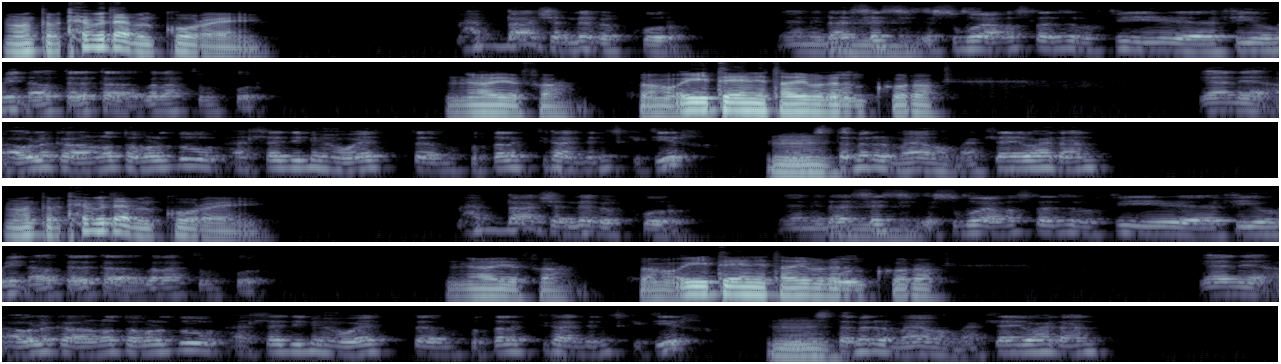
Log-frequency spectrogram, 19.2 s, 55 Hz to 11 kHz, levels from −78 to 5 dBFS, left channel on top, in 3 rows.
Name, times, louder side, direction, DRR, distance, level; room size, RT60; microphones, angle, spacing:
voice 1, 0.0-1.3 4.2-4.4 8.6-9.2 9.6-11.0 16.6-16.9, left 4 dB, 40° left, 0.4 m, -23 dB
voice 2, 2.3-3.4 3.9-7.6 10.4-10.6 12.4-16.2 16.7-18.2, left 2 dB, 65° left, 1.3 m, -34 dB
5.8 x 3.0 x 2.3 m
head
